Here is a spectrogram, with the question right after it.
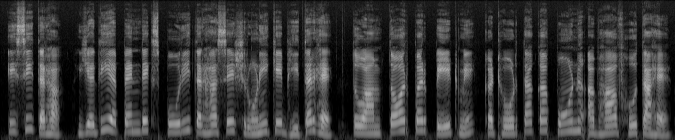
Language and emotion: Hindi, neutral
